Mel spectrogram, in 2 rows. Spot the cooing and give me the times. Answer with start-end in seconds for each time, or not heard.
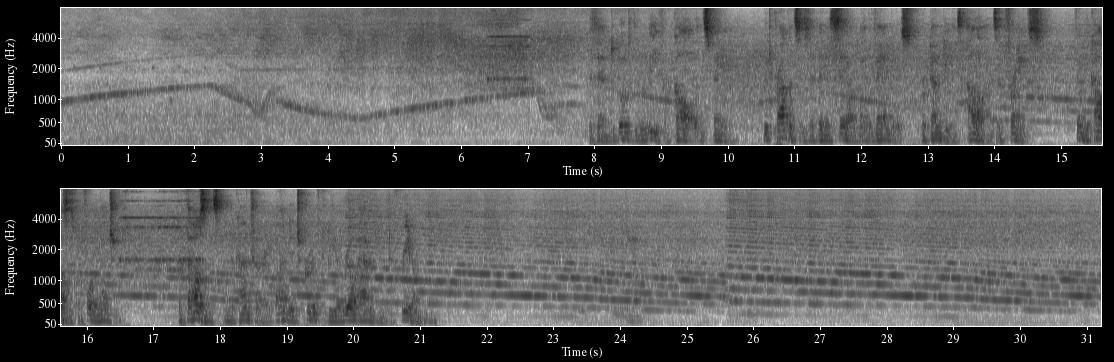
23.0-24.4.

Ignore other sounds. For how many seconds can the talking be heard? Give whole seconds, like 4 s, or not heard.
13 s.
